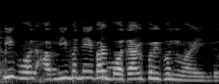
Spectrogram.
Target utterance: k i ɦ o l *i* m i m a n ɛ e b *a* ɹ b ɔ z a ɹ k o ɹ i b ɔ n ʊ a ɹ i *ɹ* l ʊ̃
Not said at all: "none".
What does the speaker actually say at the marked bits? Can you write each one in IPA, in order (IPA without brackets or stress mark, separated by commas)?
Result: a, a, none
